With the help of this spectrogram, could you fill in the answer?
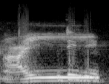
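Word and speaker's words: عين: একটু ভিন্ন রকম যেরকম আইন কলার ভিতরে নিতে হবে টানও দিতে হবে আইন এই যে এটা আইন আইন আইন আ টান দিয়ে টানটা শুরুতে হবে না মাঝ থেকে শেষ পর্যন্ত হবে আইন আই আইন হইছে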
